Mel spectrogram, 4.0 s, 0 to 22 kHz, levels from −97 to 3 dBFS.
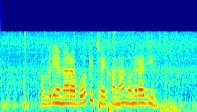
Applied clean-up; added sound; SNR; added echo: none; Fire; 13 dB; none.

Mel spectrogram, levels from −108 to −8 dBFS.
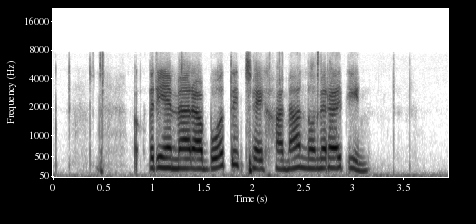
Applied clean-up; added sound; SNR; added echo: neural diffusion model UNIVERSE++.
